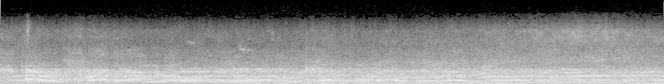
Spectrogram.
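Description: Tuk-tuks drive past on a busy, dirty, bumpy street near a mosque, oncoming and from behind, their small engines droning loudly and steadily, the buzzing pitch rising and falling as they pass amid constant traffic noise.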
